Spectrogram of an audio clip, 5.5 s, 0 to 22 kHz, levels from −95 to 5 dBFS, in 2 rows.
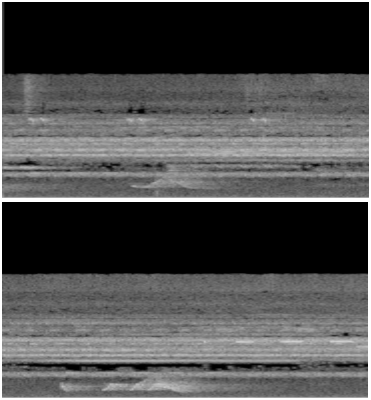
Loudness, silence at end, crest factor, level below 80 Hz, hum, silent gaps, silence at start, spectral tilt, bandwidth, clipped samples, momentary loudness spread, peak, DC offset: -17 LUFS; 0 s; 14 dB; -42 dBFS; none; none; 0 s; 2.5 dB/octave; 14 kHz; under 0.1%; 4 LU; -4 dBFS; 8%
